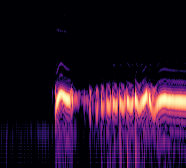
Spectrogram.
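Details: Spotted dove calling, kept as a lure to get lazy doves singing. After a short silence comes a clear opening coo, then a burst of rapid wavering pulses ending in a steady, held cooing note.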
